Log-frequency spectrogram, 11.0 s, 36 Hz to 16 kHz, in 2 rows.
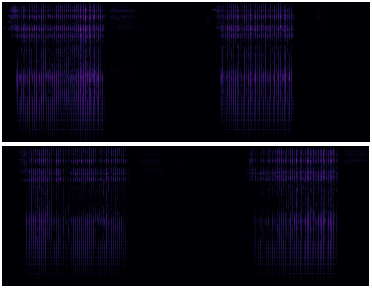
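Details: Snoring of a 5.5-month-old French Bulldog puppy, sleeping indoors: four loud, raspy, buzzing snores, each about one to one and a half seconds long, repeated roughly every three seconds with quiet breaths in between.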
